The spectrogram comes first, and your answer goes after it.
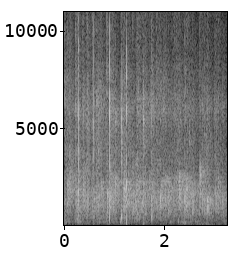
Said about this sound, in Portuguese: Salva de palmas.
